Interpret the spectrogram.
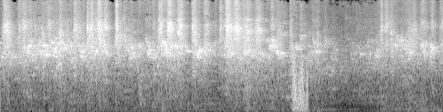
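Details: Group-kept budgerigars, a male showing jealousy over a female: steady high twittering and chirps from several birds, a single low thump near the six-second mark, and the chatter softening toward the end.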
